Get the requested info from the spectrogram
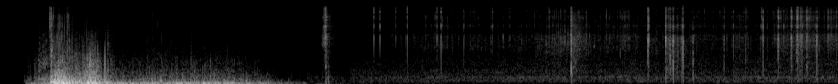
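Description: Fire sound effect: a loud low whoosh of flames that dies away over about two and a half seconds, a single sharp snap, then a quieter fire crackling and popping.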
